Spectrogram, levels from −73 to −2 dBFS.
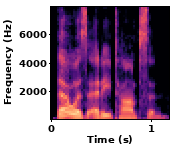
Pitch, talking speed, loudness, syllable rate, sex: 180 Hz, 205 wpm, -16 LUFS, 5.6 syllables/s, female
